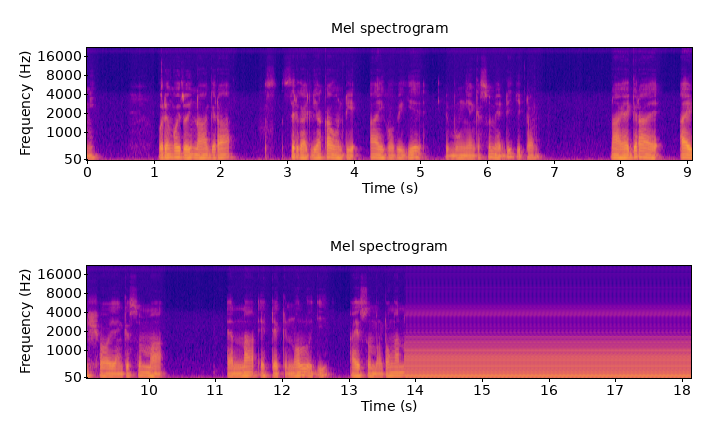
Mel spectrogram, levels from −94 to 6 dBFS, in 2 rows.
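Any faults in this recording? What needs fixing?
A system hang loop begins at 13.87 s and lasts to the end of the clip. The speech stops and a single 20 ms slice of audio repeats over two hundred times, producing a steady buzz at 50 Hz. This happens when the computer or audio driver freezes while the sound hardware keeps replaying its ring buffer, which here fits a buffer about 20 ms long. To prevent it, run audio on a high-priority thread with a watchdog that mutes output when the buffer stops being refilled.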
